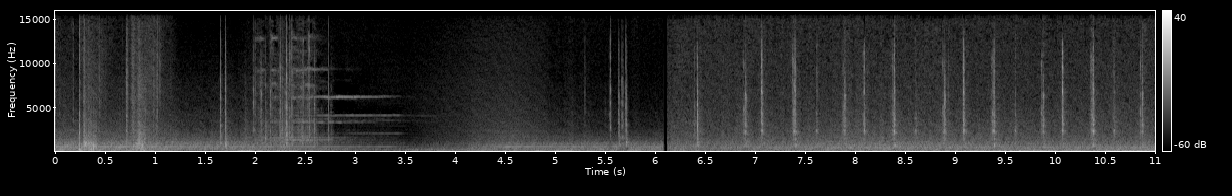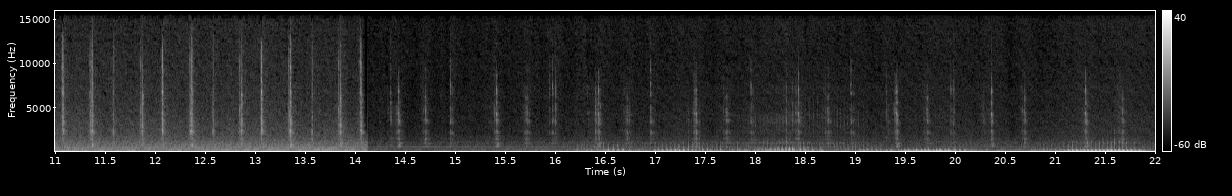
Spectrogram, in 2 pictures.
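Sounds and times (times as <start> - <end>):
steady noisy background: 0.0 - 2.7
clock ticking: 6.4 - 22.0.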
